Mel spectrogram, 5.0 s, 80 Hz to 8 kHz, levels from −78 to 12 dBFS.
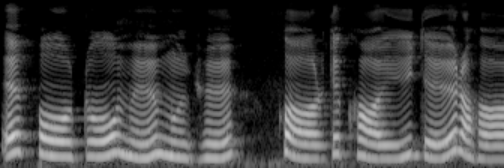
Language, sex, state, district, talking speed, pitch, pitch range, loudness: Hindi, female, Madhya Pradesh, Umaria, 95 wpm, 225 Hz, 205-250 Hz, -16 LUFS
